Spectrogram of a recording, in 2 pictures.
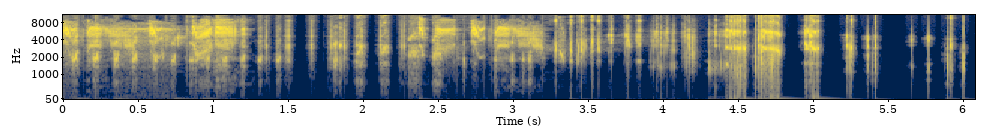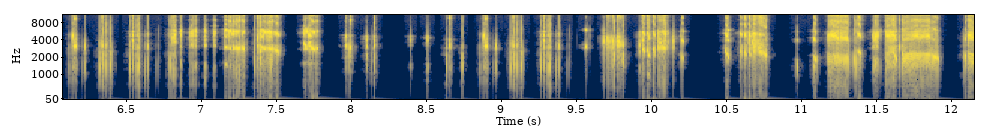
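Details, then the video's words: Lure call for attracting swiftlets, opening with a steady high buzzy chatter, then turning into rapid, dry clicking and chirping bursts in an uneven stream. "Suara Panggil Burung Walet"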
